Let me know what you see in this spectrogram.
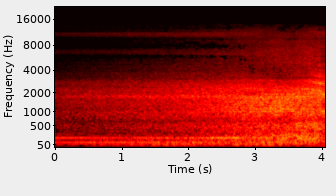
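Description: Passenger train approaching along the line and passing close by, its rumble and rush growing steadily louder until it goes past near the end.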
